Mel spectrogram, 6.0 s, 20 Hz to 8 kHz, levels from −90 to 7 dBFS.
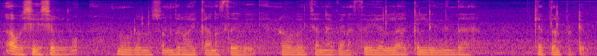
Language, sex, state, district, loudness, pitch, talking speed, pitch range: Kannada, male, Karnataka, Belgaum, -23 LUFS, 115 Hz, 90 wpm, 110-120 Hz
